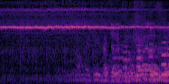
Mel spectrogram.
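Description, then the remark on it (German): A kettle whistles on one steady, piercing high note for the whole stretch, with bubbling water underneath and voices murmuring in the second half. “Der Wasser kocht.”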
